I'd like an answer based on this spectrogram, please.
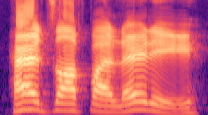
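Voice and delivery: loud, slow declaration; mock heroic shout. Invisible man yelling at the couple, loud and slow. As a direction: defend her like a hammy hero. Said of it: "invisible man's voice".

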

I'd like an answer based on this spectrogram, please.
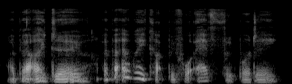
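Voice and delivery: hushed, secret whisper to herself. Real, not acted.

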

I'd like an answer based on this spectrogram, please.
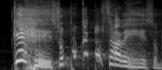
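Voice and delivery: retold indignant questioning; mock startled mother. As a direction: act out a mother caught off guard. Mother startled by nosy child.

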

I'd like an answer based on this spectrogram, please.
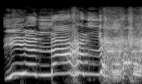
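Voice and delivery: hoher, lauter Schurkenspott; mustache twirling villain. Acted. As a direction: diabolisch triumphieren. Villain gloats, laughing. (triumphierender Bösewicht)

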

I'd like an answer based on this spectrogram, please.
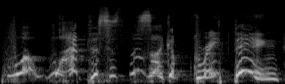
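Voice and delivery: very high, bewildered squeal; baffled protest. Acted. Punched husband defending himself to his brother, baffled protest. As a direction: protest in high-pitched disbelief.

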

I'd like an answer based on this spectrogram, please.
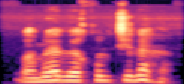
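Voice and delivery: usual speaking voice

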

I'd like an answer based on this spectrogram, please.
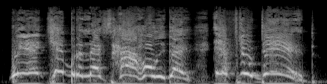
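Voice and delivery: impassioned preacher driving each point home; full-force preaching. Real, not acted.

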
